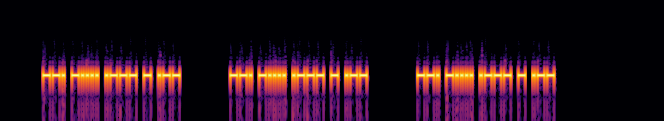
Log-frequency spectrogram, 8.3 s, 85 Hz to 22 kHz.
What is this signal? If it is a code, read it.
Morse code, heard as a keyed tone, about 40 wpm, 700 Hz. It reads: G6JTW G6JTW G6JTW
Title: DXCC-100 Call Signs - 5 Characters - Repeated 3x - 40wpm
